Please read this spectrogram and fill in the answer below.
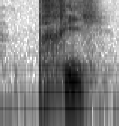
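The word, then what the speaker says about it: pris: And then prendre, so e-n-d-r-e will give es, prix, okay. Same thing here, you don't pronounce the final s, okay.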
